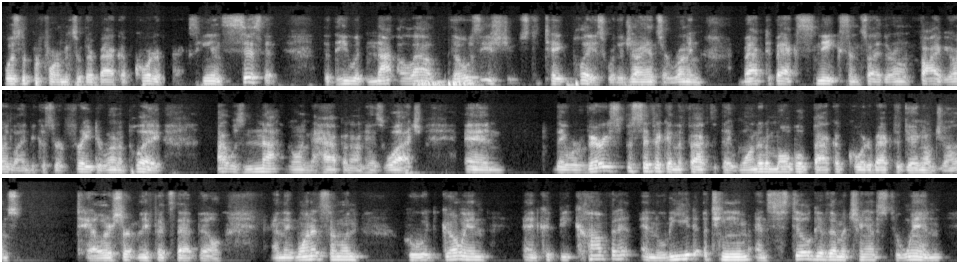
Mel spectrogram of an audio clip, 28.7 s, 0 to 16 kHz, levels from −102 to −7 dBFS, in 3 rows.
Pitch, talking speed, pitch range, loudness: 115 Hz, 205 wpm, 100-125 Hz, -20 LUFS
